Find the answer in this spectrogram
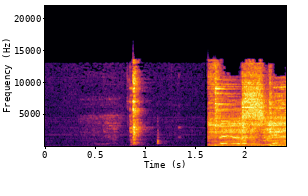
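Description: Quiet room with one short click, then about a second and a half in a rock recording starts playing loudly over studio monitors, with guitar and a full band.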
